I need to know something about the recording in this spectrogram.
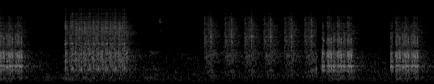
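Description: Camera shutters firing in rapid continuous bursts, about five short runs of fast clicking with brief pauses between them.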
